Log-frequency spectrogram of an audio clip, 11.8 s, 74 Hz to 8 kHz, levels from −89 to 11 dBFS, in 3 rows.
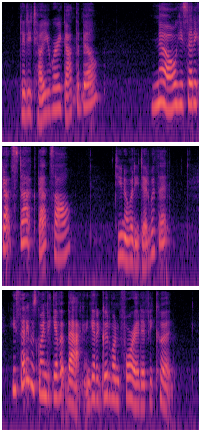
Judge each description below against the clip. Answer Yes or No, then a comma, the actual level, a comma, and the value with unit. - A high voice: Yes, high, 225 Hz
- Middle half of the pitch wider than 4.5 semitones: Yes, average, 5.1 semitones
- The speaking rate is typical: No, fast, 225 wpm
